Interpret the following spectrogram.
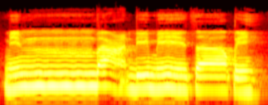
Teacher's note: Membalik bunyi suara nun sukun menjadi suara mim sukun dan dibaca tahan 4 ketukan. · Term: iqlab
